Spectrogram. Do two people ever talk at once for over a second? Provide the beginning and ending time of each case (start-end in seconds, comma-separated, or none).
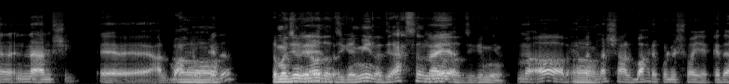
none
